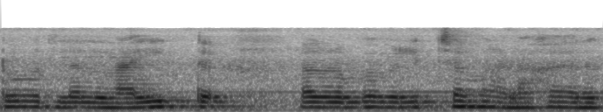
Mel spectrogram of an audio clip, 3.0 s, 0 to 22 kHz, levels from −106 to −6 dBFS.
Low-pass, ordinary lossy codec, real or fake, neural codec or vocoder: none; none; real; none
